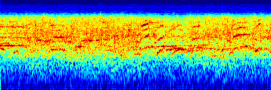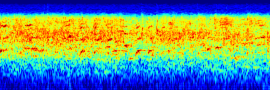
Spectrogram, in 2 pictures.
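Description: Theatre audience laughing and applauding, a steady wash of clapping with many voices laughing through it.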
